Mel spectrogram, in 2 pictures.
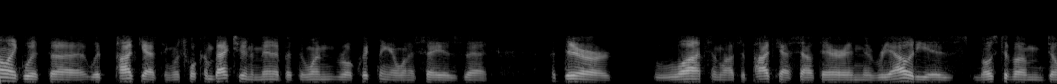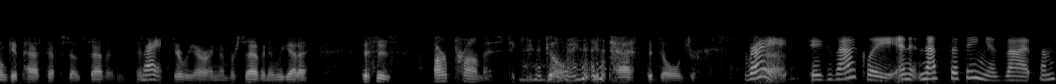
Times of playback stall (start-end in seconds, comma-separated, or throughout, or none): none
